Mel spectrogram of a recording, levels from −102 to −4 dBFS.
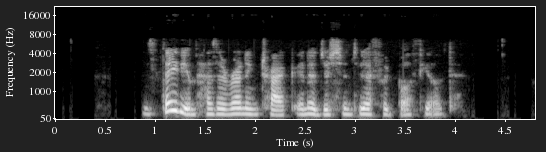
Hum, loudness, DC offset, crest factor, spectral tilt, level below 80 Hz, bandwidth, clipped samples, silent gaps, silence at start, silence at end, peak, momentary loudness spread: none; -19 LUFS; under 0.1%; 18 dB; -7 dB/octave; -68 dBFS; 7 kHz; under 0.1%; none; 0.9 s; 0.85 s; -2 dBFS; 13 LU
